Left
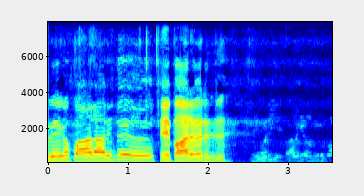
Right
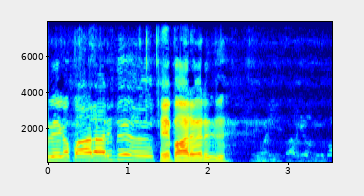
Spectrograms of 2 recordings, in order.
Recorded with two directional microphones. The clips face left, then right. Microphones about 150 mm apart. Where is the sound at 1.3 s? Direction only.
5° right (ahead or behind).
